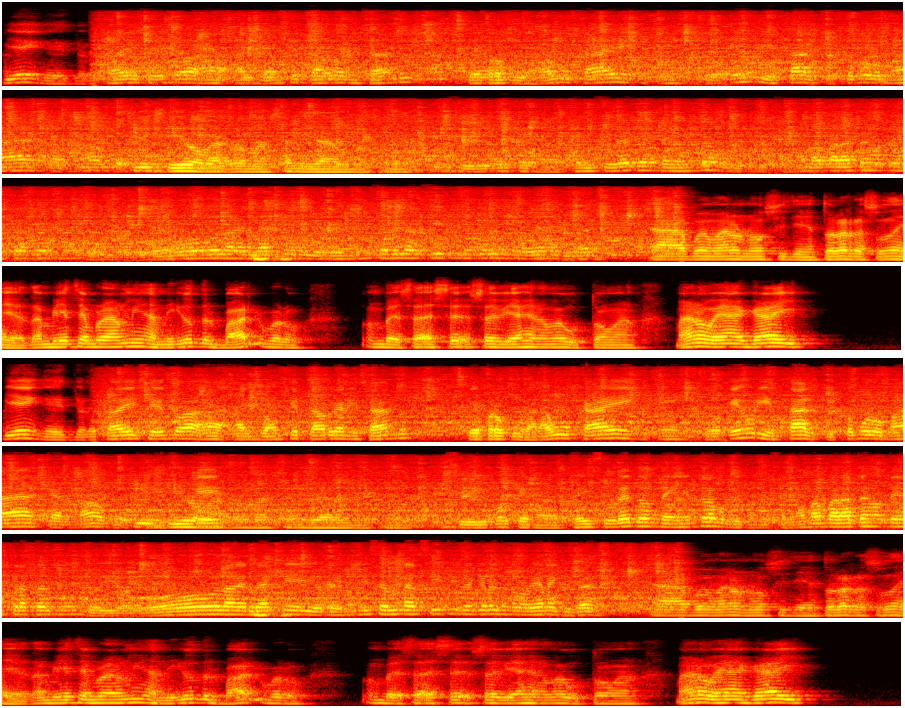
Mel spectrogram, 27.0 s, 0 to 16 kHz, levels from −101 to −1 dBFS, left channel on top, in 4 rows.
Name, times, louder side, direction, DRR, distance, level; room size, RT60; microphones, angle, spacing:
voice 1, 0.0-3.1 3.5-8.4 10.1-18.0, right 5 dB, 55° right, 0.4 m, -31 dB
sound 1, 0.7-18.6, left 1 dB, 35° left, 1.9 m, -34 dB
voice 2, 7.7-10.2 15.4-15.7 18.4-22.5 23.0-26.2, left 3 dB, 75° left, 0.6 m, -30 dB
4.9 x 2.9 x 3.0 m
head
